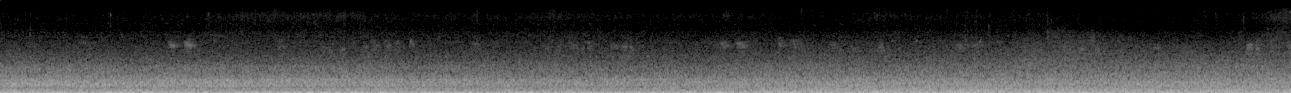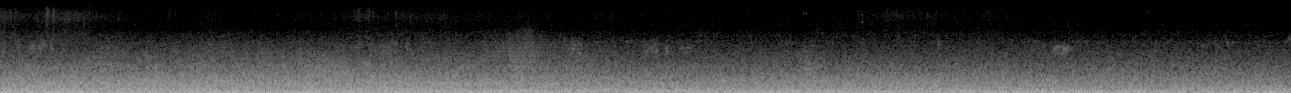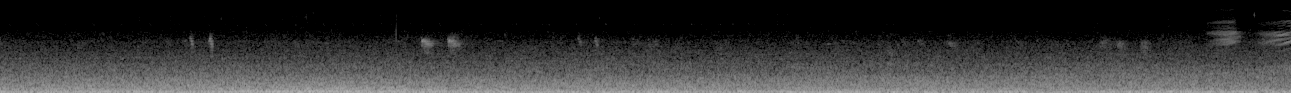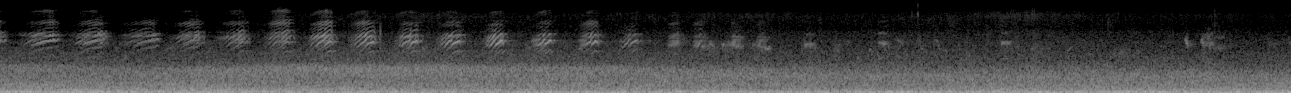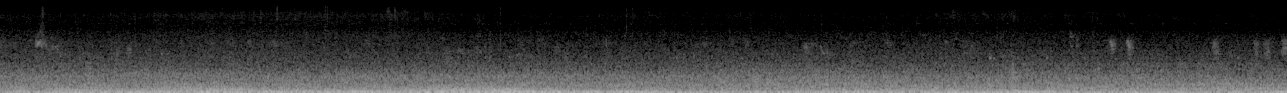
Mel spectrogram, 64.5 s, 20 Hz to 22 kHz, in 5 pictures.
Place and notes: {"title": "大園區, Taoyuan City - near the airport", "date": "2017-08-18 15:20:00", "description": "Near the airport, The plane landed, The plane was flying through, Zoom H2n MS+XY", "latitude": "25.07", "longitude": "121.21", "altitude": "25", "timezone": "Asia/Taipei"}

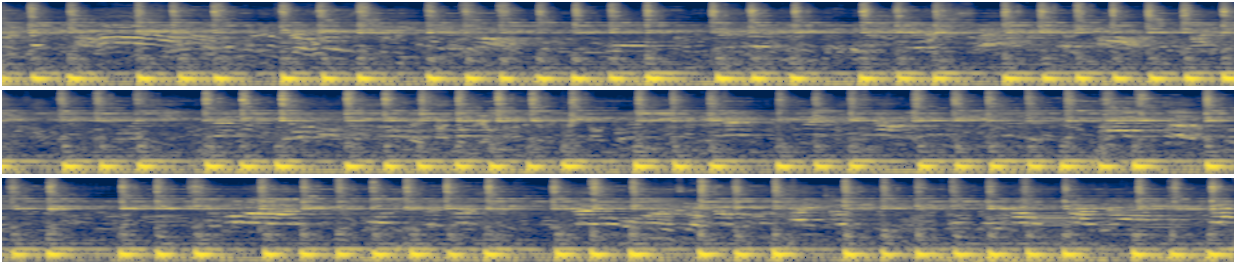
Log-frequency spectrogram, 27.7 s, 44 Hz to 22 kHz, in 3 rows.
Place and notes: {"title": "Ketagalan Boulevard - Protest", "date": "2013-08-18 17:15:00", "description": "Proposed by the masses are gathering in, Sony PCM D50 + Soundman OKM II", "latitude": "25.04", "longitude": "121.52", "altitude": "12", "timezone": "Asia/Taipei"}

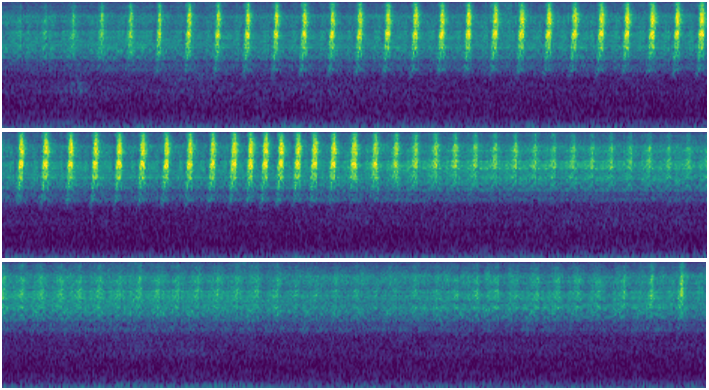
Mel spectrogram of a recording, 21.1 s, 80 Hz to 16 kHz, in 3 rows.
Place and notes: {"title": "Longmi Rd., Bali Dist., New Taipei City - Cicada sounds", "date": "2012-07-06 17:59:00", "description": "Hot weather, Cicada sounds, Traffic Sound\nBinaural recordings, Sony PCM D50 +Soundman OKM II", "latitude": "25.12", "longitude": "121.46", "altitude": "7", "timezone": "Asia/Taipei"}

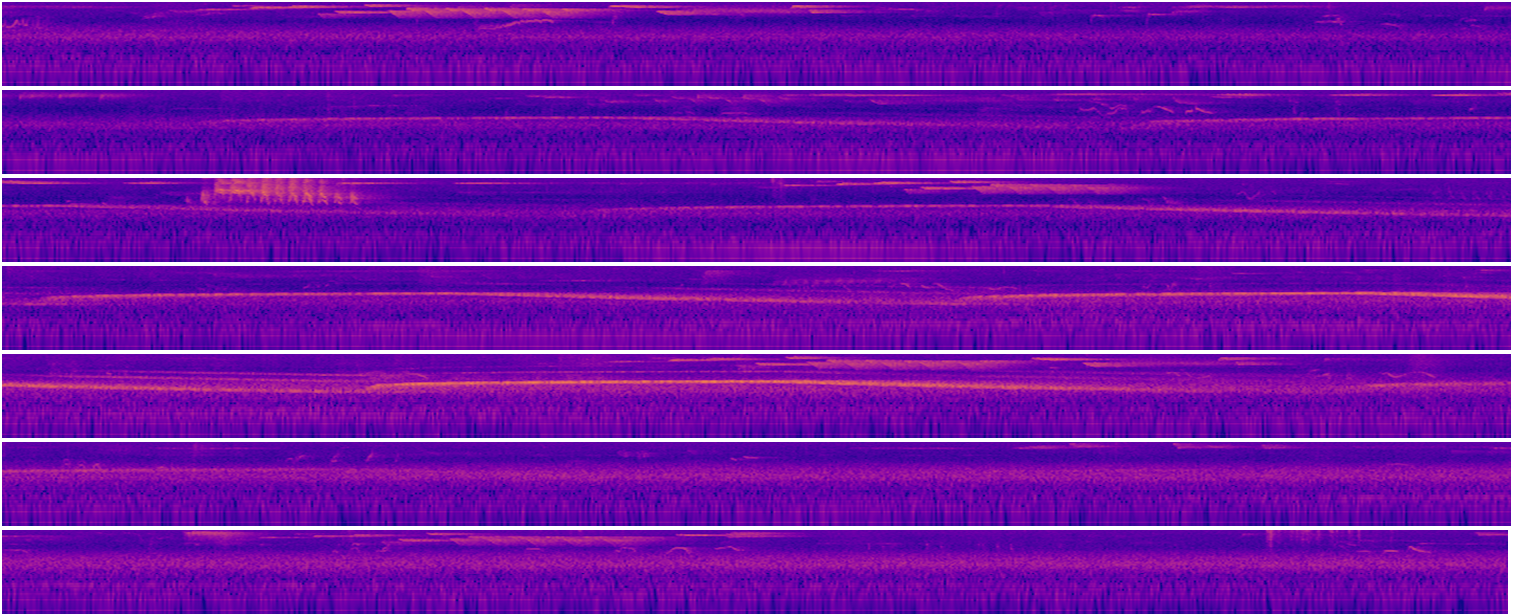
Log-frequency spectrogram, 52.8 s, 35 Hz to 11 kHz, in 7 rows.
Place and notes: {"title": "Broxholm Rd, Newcastle upon Tyne, UK - Armstrong Park, Newcastle upon Tyne", "date": "2016-10-30 10:31:00", "description": "Armstrong Park is an area of woodland in urban Newcastle. Recording contains bird song and sound of a passing ambulance on the nearby road. Recorded on a handheld Tascam DR-05.", "latitude": "54.99", "longitude": "-1.59", "altitude": "38", "timezone": "Europe/London"}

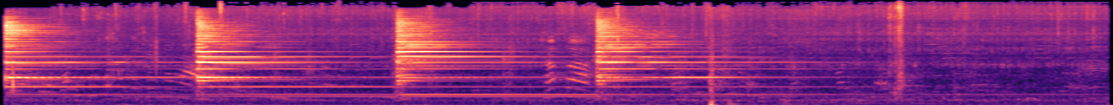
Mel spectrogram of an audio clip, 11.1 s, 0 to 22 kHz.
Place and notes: {"title": "caprauna, church clock bell", "date": "2009-07-24 23:55:00", "description": "soundmap international: social ambiences/ listen to the people in & outdoor topographic field recordings", "latitude": "44.12", "longitude": "7.96", "altitude": "1000", "timezone": "Europe/Berlin"}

